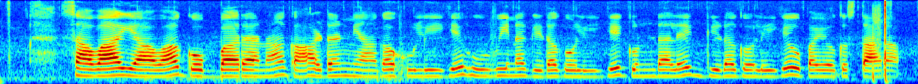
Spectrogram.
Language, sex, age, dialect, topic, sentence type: Kannada, female, 18-24, Dharwad Kannada, agriculture, statement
